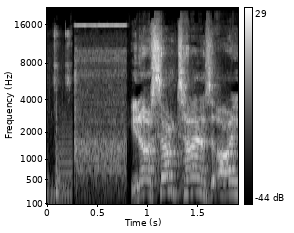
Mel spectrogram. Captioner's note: static buzzing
